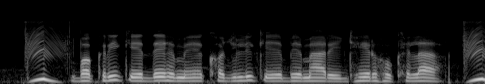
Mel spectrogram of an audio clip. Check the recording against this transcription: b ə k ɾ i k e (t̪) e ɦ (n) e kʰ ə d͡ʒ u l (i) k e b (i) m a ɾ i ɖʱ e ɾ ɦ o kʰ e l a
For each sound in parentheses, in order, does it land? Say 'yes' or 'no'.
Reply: no, no, yes, no

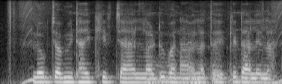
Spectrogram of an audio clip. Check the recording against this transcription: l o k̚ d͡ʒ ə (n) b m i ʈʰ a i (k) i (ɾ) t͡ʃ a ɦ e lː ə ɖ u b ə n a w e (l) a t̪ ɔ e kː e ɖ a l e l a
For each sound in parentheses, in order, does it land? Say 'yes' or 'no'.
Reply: no, no, yes, yes

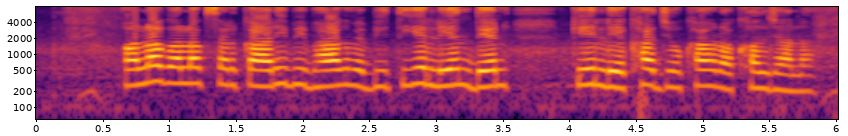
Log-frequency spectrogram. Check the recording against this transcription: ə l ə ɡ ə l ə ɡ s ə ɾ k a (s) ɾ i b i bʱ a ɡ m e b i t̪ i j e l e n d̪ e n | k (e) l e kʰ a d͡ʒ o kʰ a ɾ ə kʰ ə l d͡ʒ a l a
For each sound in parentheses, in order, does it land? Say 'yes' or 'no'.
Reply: no, yes

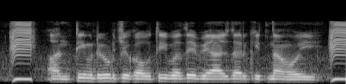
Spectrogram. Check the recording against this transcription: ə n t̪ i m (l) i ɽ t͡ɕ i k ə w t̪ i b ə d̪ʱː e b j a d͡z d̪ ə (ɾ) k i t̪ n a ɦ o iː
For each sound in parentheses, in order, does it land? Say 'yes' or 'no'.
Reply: no, yes

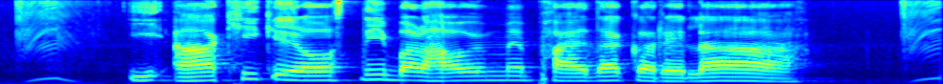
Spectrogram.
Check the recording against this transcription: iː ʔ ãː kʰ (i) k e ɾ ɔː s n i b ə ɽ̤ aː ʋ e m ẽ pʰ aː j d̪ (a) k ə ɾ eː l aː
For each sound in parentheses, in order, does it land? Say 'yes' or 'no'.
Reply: yes, yes

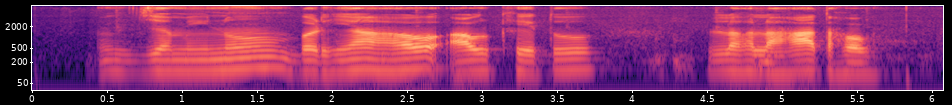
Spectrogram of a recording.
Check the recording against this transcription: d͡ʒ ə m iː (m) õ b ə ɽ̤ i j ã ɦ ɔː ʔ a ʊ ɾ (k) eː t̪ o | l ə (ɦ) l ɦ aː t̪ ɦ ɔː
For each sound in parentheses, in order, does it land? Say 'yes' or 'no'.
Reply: no, no, yes

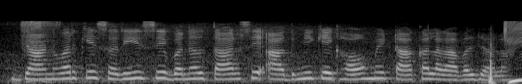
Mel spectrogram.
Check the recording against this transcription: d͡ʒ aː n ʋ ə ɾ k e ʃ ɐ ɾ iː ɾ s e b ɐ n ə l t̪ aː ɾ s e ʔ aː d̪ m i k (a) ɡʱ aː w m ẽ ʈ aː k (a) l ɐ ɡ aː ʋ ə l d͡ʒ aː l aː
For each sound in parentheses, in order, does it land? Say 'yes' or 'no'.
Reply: no, yes

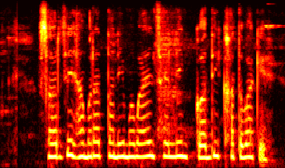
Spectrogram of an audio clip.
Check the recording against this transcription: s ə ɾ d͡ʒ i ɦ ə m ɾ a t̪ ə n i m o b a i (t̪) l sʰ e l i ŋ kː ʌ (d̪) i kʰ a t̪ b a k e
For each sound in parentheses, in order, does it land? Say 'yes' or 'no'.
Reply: no, yes

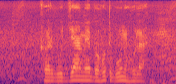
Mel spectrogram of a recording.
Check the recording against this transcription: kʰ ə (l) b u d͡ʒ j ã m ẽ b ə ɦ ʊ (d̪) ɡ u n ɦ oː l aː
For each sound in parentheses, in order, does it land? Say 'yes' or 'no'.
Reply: no, no

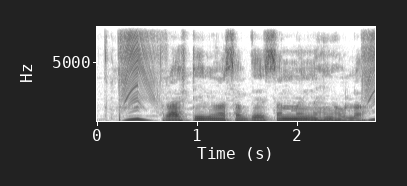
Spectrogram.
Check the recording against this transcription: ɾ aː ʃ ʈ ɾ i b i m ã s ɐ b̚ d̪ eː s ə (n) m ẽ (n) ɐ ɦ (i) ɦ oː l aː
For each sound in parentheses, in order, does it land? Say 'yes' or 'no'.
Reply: yes, yes, no

